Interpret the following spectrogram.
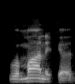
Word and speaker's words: Daryl Lamonica: George, Daryl, help me pronounce this one. It's Daryl Lamonica. Yeah, Lamonica.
